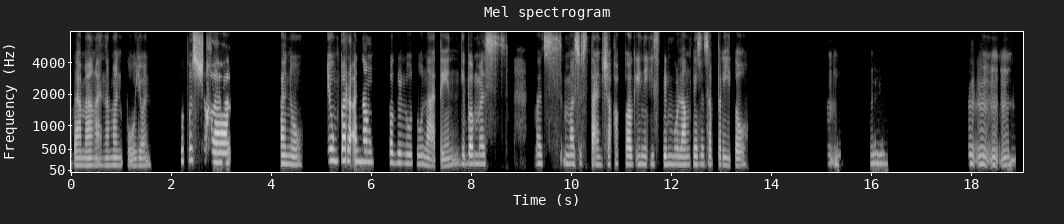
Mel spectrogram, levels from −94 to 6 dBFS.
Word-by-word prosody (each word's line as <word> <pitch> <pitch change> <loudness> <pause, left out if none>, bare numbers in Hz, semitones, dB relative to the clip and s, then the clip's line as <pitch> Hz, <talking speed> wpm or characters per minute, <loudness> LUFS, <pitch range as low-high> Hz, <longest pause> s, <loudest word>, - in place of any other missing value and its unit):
Tama 155 -1 0
nga - - -2
naman 155 +1 -5
po - - -7
yun. 150 - -7 0.6
Tapos 255 +1 +5
tsaka 210 -1 +7 1.0
ano, 180 -2 0 0.5
yung 250 -1 +3
paraan 240 -1 +5
ng 225 0 +3 0.4
pagluluto 195 -3 -4
natin 145 - -3
'di - - -3
ba 185 +1 +4
mas 185 0 0 0.6
mas 190 0 -1
masustansya 185 -2 +1
kapag 175 -1 0
ini-steam 175 0 -3
mo 175 0 -5
lang 165 0 +2
kaysa 175 0 -2
sa 165 -2 +2
prito. 155 -3 -5 1.6
Mm, - - -10 0.6
hmm. 190 0 -7 1.6
Mm, 175 -3 -5
mm. 165 +12 -8
180 Hz, 90 wpm, -23 LUFS, 160-195 Hz, 1.6 s, tsaka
